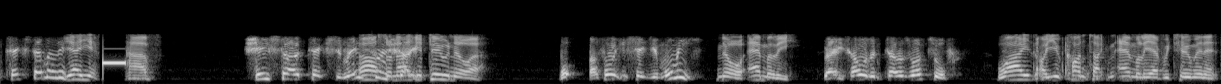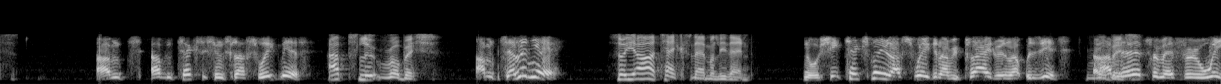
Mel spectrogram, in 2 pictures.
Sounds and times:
Speech: 0:00.0 - 0:01.6, 0:02.4 - 0:05.0, 0:05.6 - 0:12.4, 0:13.2 - 0:24.4.

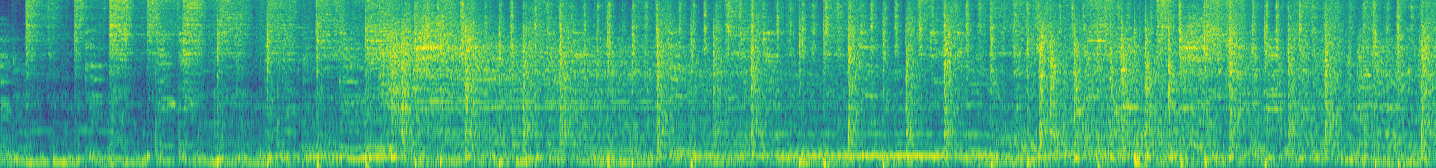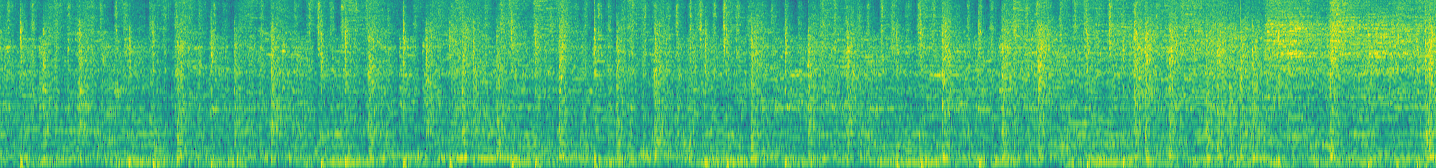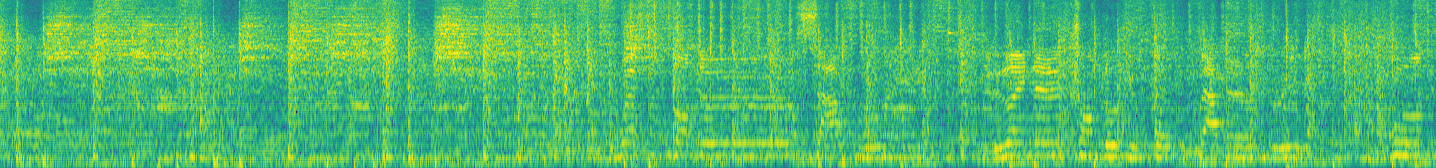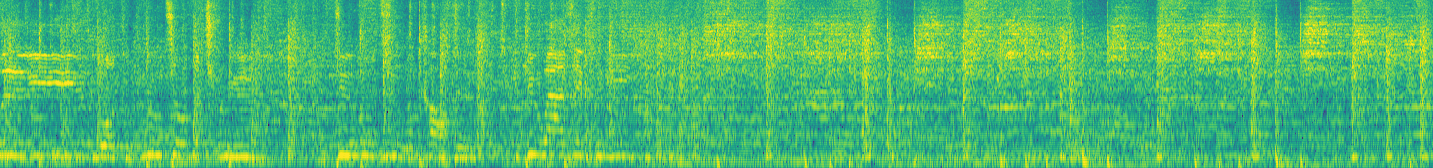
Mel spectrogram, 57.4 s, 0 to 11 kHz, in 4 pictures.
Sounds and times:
Music: 0:00.0 - 0:57.4.

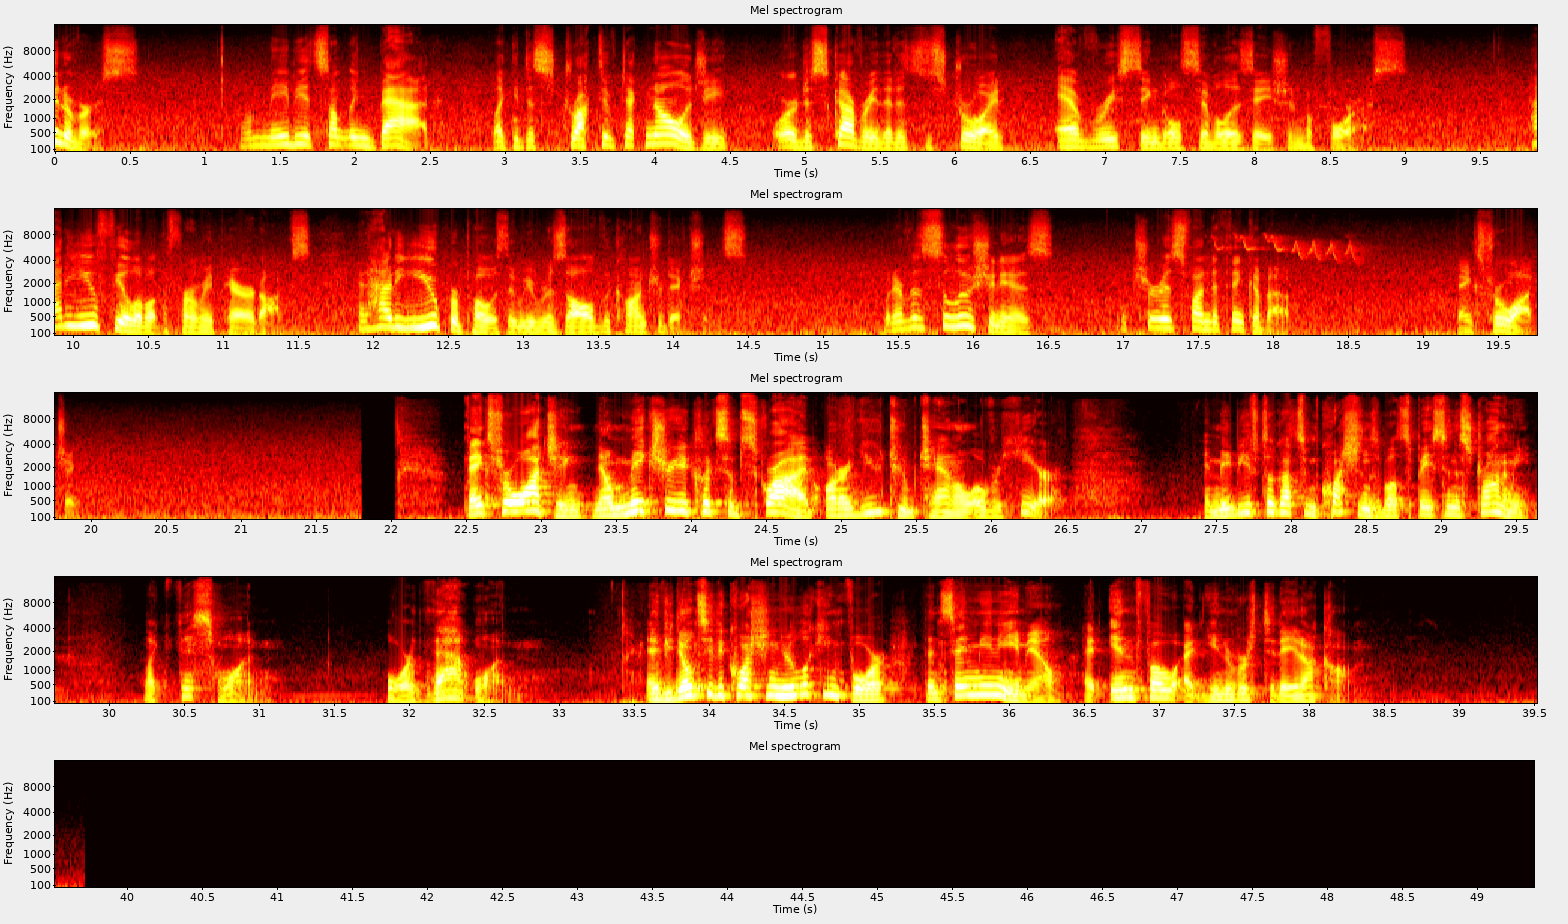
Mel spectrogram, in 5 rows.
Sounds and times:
Speech: 0:00.0 - 0:00.6, 0:01.2 - 0:09.0, 0:09.8 - 0:14.5, 0:15.4 - 0:18.2, 0:19.2 - 0:19.9, 0:22.5 - 0:26.5, 0:27.4 - 0:29.6, 0:30.2 - 0:31.1, 0:31.9 - 0:32.9, 0:33.5 - 0:38.4.

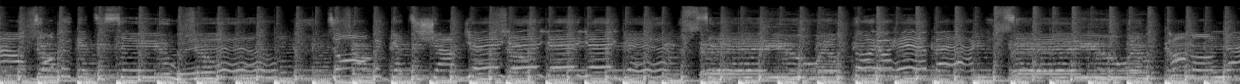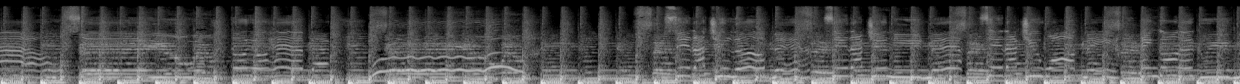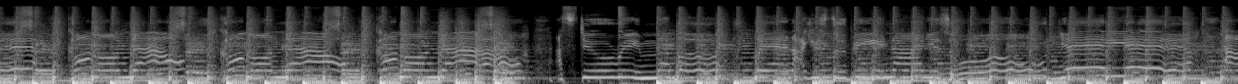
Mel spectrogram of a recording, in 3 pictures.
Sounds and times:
Music: 0:00.0 - 0:37.1.

